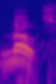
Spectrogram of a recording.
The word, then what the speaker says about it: Moats: Well, you're here with Moats, rhymes with boats.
